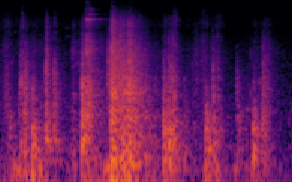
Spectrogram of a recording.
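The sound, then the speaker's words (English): A heavy basement freezer door in a house in Providence, where edible insects are stored, is pulled open with a muffled thunk and rustling handling sounds, followed by a few softer knocks and bumps as it settles, with no one speaking. “Dave opens the door to his freezer.”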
